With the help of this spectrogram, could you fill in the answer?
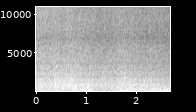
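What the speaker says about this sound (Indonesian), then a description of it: "Sorry teman-teman, kencang banget anginnya." Strong wind buffeting the microphone on a southern coastal road in East Java, a loud, continuous low rumble and roar with no talking.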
